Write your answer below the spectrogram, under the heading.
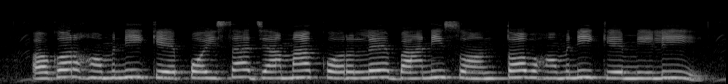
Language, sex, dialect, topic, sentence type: Bhojpuri, female, Southern / Standard, banking, statement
